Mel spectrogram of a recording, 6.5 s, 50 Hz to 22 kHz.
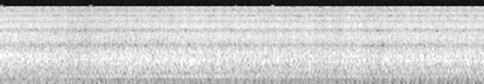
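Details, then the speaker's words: Ford F550 6.8 V10 after repair (misfire was one fouled plug), coils, injectors and MAF reconnected, alternator/water pump belt off, final test. Even, steady idle with regular firing pulse, no miss or stumble: "smooth as glass." "There you go, fellas. Smooth as glass, the way it should be."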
